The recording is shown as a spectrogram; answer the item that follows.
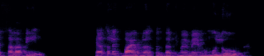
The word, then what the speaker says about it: ملوک: Catholic Bible ترجمے میں ملوک، میم پہ بھی پیش ہے، لام پہ بھی پیش ہے، تو اسے ہم ملوک پڑھیں گے۔ اور اس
